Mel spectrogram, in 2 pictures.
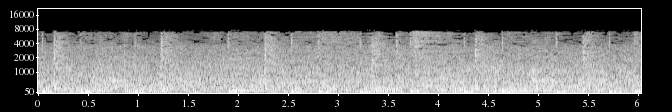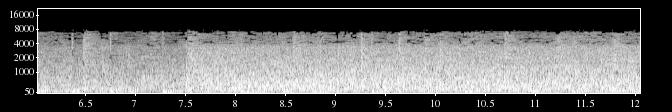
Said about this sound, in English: Look at this clear blue river. There are lots of fish in it. That's Nanshushi. Taipei's drinking water comes from it.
